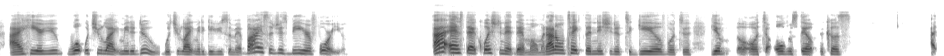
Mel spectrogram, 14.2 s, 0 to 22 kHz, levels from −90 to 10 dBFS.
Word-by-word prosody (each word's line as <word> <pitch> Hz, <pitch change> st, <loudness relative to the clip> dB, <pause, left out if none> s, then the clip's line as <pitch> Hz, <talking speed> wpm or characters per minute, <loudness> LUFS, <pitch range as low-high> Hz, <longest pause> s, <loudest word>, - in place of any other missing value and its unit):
I 165 Hz, +1 st, +4 dB
hear 195 Hz, +1 st, 0 dB
you. 200 Hz, +2 st, -8 dB
What 210 Hz, +7 st, +2 dB
would 220 Hz, -, -6 dB
you 220 Hz, -1 st, -9 dB
like 190 Hz, -4 st, +1 dB
me 185 Hz, 0 st, -5 dB
to 185 Hz, -, -3 dB
do? 235 Hz, -1 st, -9 dB
Would 160 Hz, -, -9 dB
you 185 Hz, -, -13 dB
like 170 Hz, -2 st, +1 dB
me 170 Hz, -, -9 dB
to 165 Hz, -, -12 dB
give 165 Hz, -1 st, -9 dB
you 165 Hz, 0 st, -12 dB
some 155 Hz, 0 st, -14 dB
advice 300 Hz, -, +1 dB
or -, -, -7 dB
just 225 Hz, -4 st, -9 dB
be 220 Hz, +1 st, -5 dB
here 200 Hz, -2 st, -1 dB
for 430 Hz, -, -3 dB
you?" -, -, -17 dB, 1.3 s
I -, -, +10 dB
asked 260 Hz, -1 st, +6 dB
that 225 Hz, -, +4 dB
question 240 Hz, -4 st, -1 dB
at -, -, -1 dB
that -, -, +1 dB
moment. -, -, -7 dB
I -, -, +10 dB
don't 230 Hz, -1 st, 0 dB
take 220 Hz, -2 st, +1 dB
the 190 Hz, -, 0 dB
initiative 180 Hz, -2 st, -7 dB
to -, -, -11 dB
give 170 Hz, +1 st, -1 dB
or 155 Hz, 0 st, -6 dB
to 155 Hz, 0 st, -11 dB, 0.3 s
give 185 Hz, +2 st, +1 dB, 0.2 s
o -, -, -4 dB
or 165 Hz, -, -1 dB
to -, -, -5 dB
overstep 180 Hz, 0 st, 0 dB
because 170 Hz, -3 st, -6 dB, 1.2 s
I -, -, +1 dB
185 Hz, 205 wpm, -25 LUFS, 170-220 Hz, 1.3 s, I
